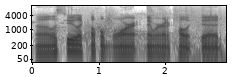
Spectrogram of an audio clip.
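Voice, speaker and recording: A young man in a relaxed, rambling style, commenting casually as he streams a game and talking to himself with many fillers. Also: low-pitched, fast, slight background noise.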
